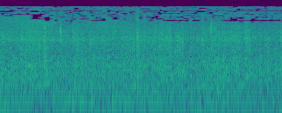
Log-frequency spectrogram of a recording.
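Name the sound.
rain falling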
